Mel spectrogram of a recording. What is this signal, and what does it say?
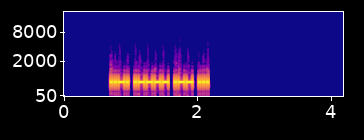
Morse code, heard as a keyed tone, about 40 wpm, 700 Hz. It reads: F1WS
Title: DXCC-100 Call Signs - 4 Characters - Repeated 3x - 40wpm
